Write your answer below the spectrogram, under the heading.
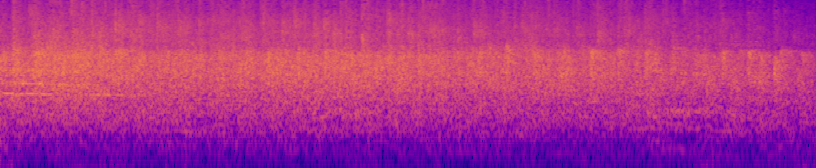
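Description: Sustained applause from a large audience, steady and loud throughout, a dense wash of many hands clapping that tapers only slightly near the end, for the winner of a prize for the best tip.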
